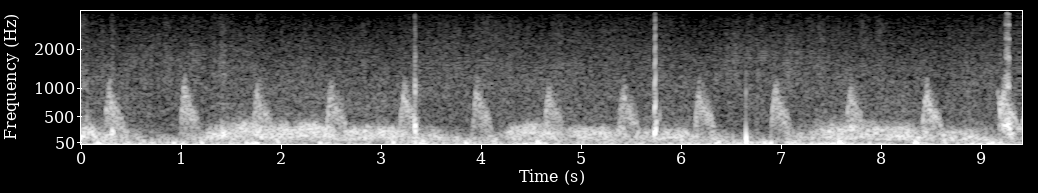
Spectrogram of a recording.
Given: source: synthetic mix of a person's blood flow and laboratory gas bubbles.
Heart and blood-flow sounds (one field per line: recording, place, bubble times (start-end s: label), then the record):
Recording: Doppler ultrasound of blood flow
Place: subclavian vein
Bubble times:
0.00-0.10 s: bubbles
0.31-0.38 s: bubbles
1.41-1.50 s: bubbles
1.76-1.86 s: bubbles
3.33-3.42 s: bubbles
5.73-5.83 s: bubbles
9.17-9.42 s: bubbles
From the record:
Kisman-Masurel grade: 123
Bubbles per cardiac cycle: 1 to 2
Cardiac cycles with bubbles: 10 to 50%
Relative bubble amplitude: loud (0.450 to 0.775)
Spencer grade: 2 (many but less than half of the cardiac periods contain bubble signals, singularly or in groups)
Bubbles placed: anywhere in the cardiac cycle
